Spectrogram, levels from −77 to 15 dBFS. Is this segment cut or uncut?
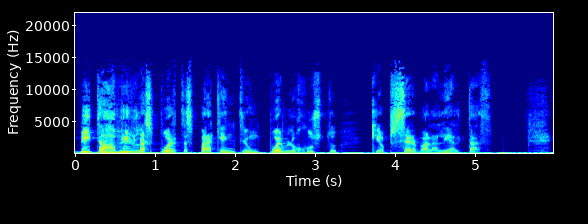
uncut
